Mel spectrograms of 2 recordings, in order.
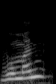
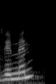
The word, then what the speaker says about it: women: So women is pronounced as woman by many. So we have to rectify this and pronounce it as women.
